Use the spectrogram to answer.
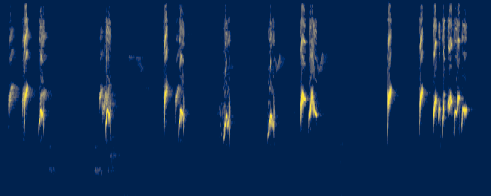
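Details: Red-whiskered bulbul song used to stir up caged birds: short whistled notes and chirps, spaced unevenly, ending in a fast warbled phrase, with a faint low hum partway through.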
